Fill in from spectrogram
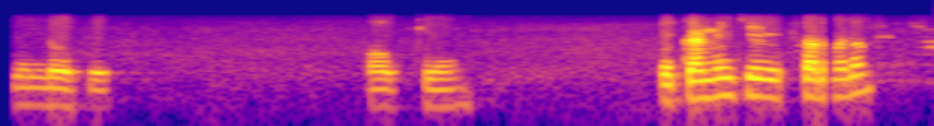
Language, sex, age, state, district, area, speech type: Telugu, male, 18-30, Telangana, Nalgonda, urban, conversation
